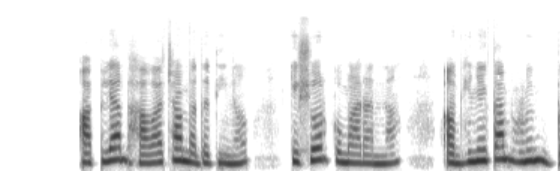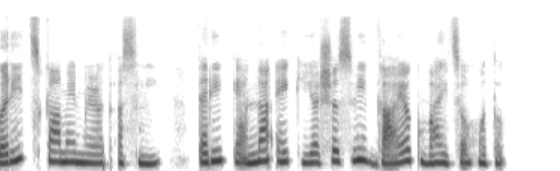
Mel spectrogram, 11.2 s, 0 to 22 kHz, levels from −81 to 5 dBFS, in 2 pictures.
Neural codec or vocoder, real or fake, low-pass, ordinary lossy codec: codec, 32 kHz, 1.9 kbps, SNAC; fake; 14.4 kHz; AAC, 64 kbps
